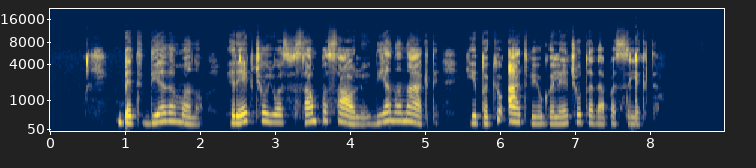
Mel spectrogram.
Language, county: Lithuanian, Šiauliai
